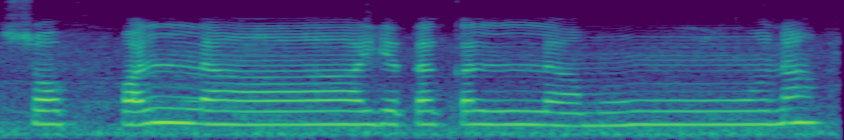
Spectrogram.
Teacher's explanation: یہ دیکھیں واو مدہ ہو رہا ہے، واو ساکن اس سے پہلے پیش واو مدہ ہوا، ایک سے دو مقدار کھینچیں گے۔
